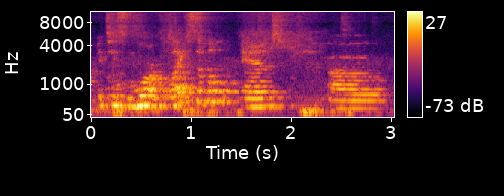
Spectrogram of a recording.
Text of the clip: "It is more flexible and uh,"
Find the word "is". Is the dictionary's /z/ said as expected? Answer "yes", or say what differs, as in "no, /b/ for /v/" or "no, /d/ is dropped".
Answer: yes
